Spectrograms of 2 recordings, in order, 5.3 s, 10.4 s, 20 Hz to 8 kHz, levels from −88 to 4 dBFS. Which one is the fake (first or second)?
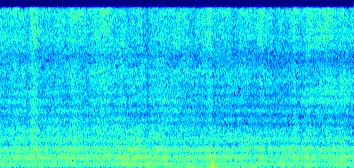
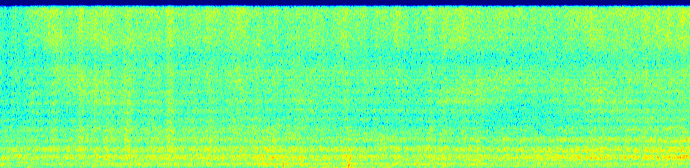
second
